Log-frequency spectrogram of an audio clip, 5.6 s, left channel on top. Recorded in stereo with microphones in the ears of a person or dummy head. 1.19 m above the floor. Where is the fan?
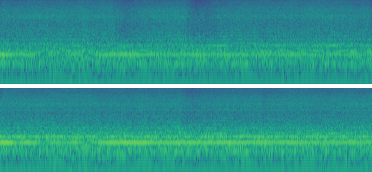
55° right (ahead or behind), 1.0 m.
